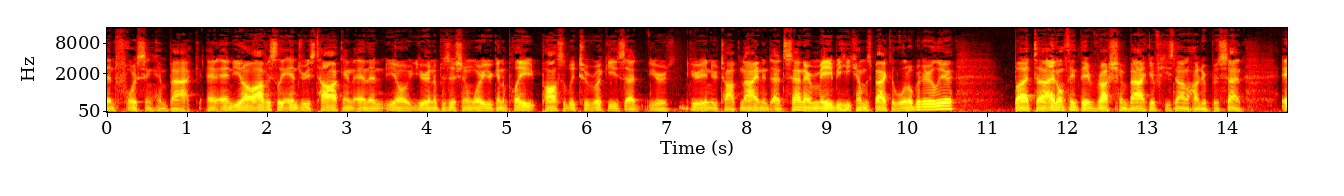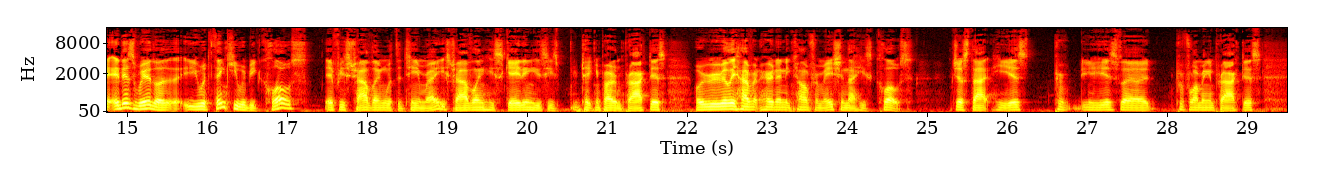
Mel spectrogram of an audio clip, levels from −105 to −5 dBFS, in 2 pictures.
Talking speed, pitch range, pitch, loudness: 220 wpm, 90-105 Hz, 95 Hz, -23 LUFS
